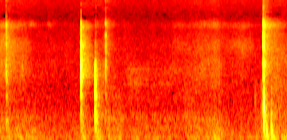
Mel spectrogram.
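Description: A few sharp clicks or taps: three in quick succession a little over half a second in, and one more at the end.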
